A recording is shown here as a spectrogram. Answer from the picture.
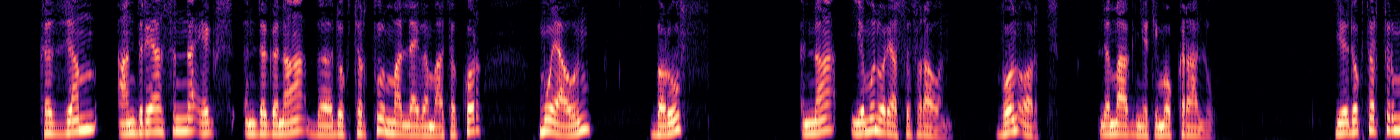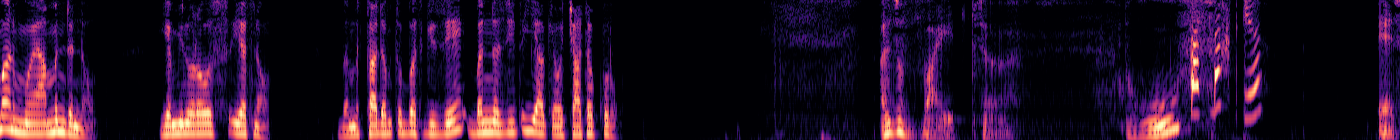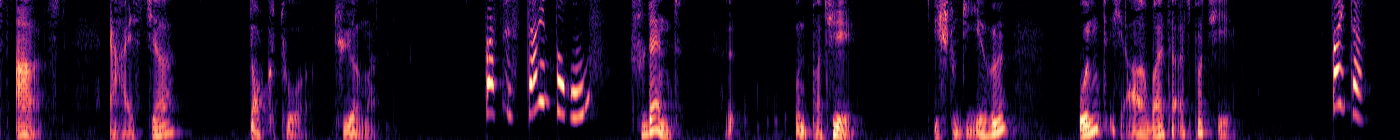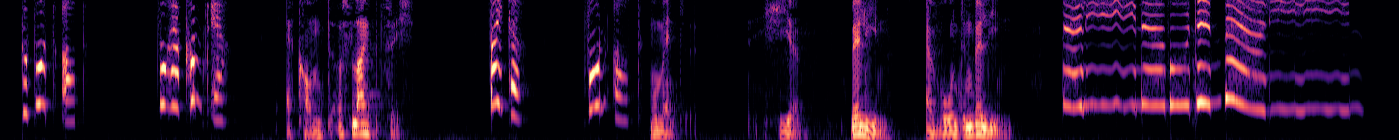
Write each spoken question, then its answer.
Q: የዶክተር ትርማን ሙያ ምንድን ነው?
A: ዶክተር ቱርማን በሙያው ሐኪም ነው።

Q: የሚኖረውስ የት ነው?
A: ዶክተር ቱርማን የሚኖረው በርሊን ውስጥ ነው።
